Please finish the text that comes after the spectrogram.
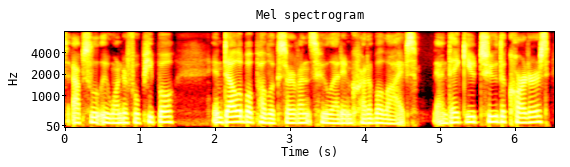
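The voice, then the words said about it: Sick, rough-sounding voice. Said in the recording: “I'm still very in the throes of whatever is going around. So pardon my voice today.”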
